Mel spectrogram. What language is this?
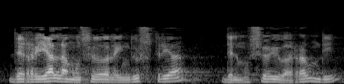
Spanish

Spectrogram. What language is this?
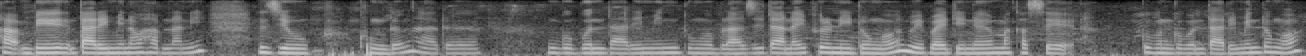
Bodo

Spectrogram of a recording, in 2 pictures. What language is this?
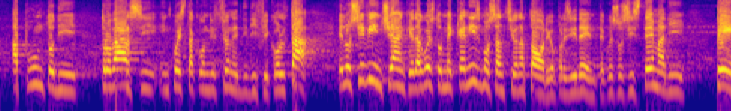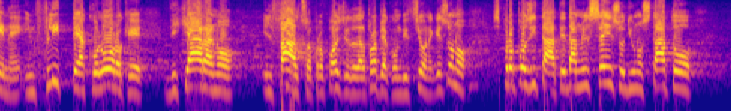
Italian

